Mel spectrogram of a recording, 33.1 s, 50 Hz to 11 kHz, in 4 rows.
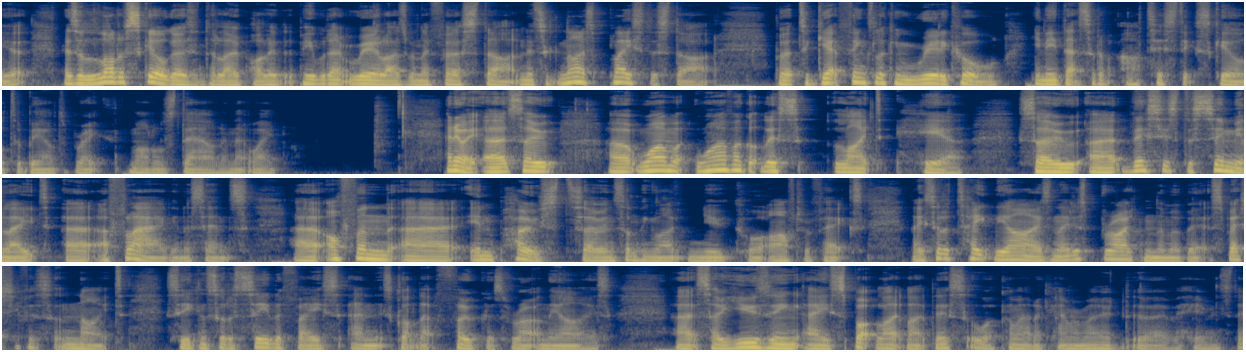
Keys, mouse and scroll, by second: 12.1 click, 30.2-31.9 middle drag, 31.9 KP_0, 32.5-33.1 middle drag.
